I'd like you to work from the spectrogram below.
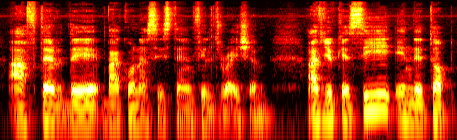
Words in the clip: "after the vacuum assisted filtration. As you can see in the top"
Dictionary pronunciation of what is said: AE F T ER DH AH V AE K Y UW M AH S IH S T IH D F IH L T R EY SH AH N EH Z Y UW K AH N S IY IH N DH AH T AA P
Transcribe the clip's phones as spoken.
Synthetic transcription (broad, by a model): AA F T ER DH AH B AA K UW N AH S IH S T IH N F IH L T R EY SH AH N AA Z Y UW K AH N S IY IH N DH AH T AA P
